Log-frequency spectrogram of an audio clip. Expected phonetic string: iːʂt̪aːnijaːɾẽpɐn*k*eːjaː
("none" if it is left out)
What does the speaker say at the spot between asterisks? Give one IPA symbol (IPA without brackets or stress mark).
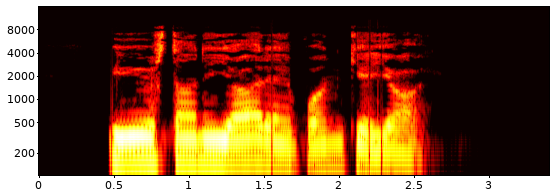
k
